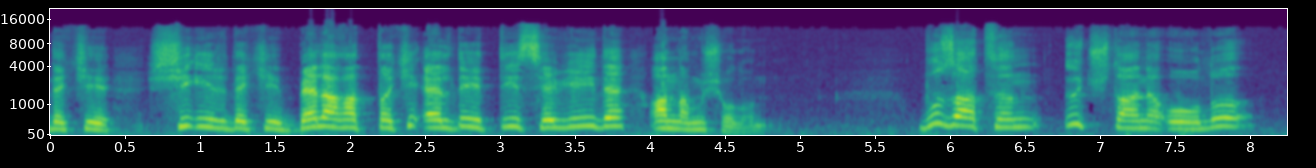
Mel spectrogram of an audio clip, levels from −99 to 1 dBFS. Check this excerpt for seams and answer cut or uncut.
uncut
